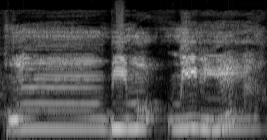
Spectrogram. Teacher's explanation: آپ دیکھ رہے ہوں گے کہ میم ساکن ہے، اس کے بعد با آیا ہے، میم ساکن اس کے بعد با آئے تو ادھر اقلاب ہوگا یعنی قلب ہوگا، قلب پر ہم گنہ کریں گے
